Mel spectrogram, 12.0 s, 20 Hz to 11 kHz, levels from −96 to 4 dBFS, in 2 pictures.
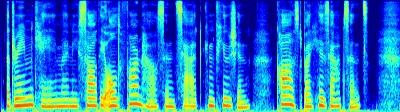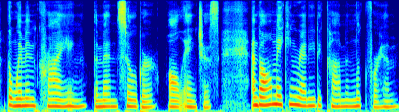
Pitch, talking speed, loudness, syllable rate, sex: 200 Hz, 170 wpm, -19 LUFS, 4.6 syllables/s, female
